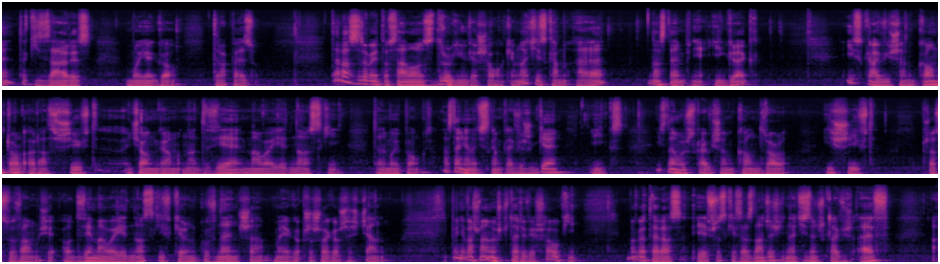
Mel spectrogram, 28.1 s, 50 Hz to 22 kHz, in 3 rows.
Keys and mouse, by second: 6.0 e, 14.6 g, 19.7-28.0 drag.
